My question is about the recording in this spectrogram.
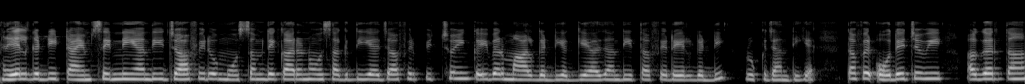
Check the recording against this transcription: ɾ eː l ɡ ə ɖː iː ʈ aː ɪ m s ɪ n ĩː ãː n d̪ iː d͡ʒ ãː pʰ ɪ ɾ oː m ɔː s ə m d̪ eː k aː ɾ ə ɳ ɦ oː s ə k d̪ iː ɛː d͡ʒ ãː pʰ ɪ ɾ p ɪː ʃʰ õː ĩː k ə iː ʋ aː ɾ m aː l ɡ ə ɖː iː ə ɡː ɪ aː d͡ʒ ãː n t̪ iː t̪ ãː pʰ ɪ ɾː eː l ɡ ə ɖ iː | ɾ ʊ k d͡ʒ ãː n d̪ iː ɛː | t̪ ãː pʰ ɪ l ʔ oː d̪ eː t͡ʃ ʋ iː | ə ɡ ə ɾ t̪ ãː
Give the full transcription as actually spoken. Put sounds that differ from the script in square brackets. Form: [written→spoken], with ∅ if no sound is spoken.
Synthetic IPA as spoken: ɾ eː l ɡ ə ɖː iː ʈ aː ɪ m s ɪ n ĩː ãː n d̪ iː d͡ʒ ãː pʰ ɪ ɾ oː m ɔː s ə m d̪ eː k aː ɾ ə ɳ ɦ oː s ə k d̪ iː ɛː d͡ʒ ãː pʰ ɪ ɾ p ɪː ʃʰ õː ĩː k ə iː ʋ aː ɾ m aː l ɡ ə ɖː iː ə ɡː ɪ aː d͡ʒ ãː n [t̪→d̪] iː t̪ ãː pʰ ɪ ɾː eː l ɡ ə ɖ iː | ɾ ʊ k d͡ʒ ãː n d̪ iː ɛː | t̪ ãː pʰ ɪ [l→ɾ] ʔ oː d̪ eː t͡ʃ ʋ iː | ə ɡ ə ɾ t̪ ãː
